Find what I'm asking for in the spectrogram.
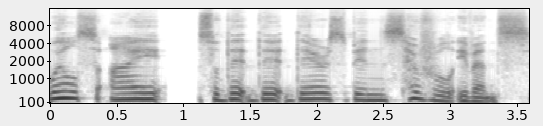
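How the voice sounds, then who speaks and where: This is a woman's voice. Her tone is dark and mellow. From Norway (Oslo), Pakistani-Afghan family. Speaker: documentary filmmaker. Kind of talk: interview conversation. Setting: remote call over the internet. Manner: repetitive, halting starts. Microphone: spotty audio, sound problems.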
